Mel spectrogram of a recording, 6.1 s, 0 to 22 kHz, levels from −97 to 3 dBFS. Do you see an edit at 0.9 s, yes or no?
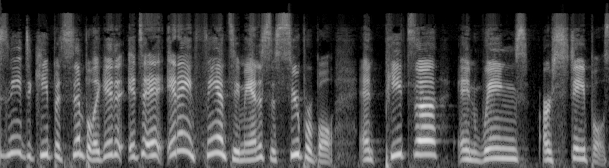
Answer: no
